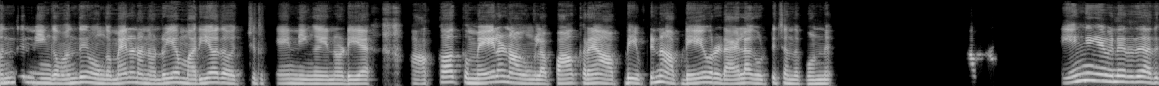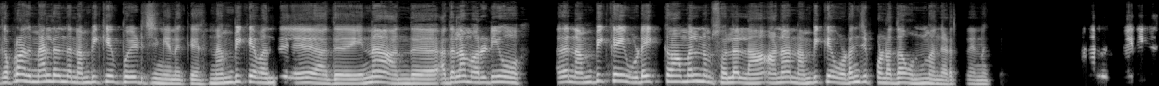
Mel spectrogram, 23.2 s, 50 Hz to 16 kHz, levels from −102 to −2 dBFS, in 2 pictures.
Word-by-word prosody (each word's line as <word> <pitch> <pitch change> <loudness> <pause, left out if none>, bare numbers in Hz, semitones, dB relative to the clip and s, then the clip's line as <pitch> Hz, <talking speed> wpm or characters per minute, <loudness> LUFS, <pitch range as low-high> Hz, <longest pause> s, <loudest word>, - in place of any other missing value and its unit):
வந்து 210 +4 -3
நீங்க 190 -2 +1
வந்து 195 +4 0
உங்க 175 -1 0
மேலே 200 +3 +4
நான் 185 -3 -1
நிறைய 185 +5 +1
மரியாதை 195 +4 +2
வச்சிருக்கேன், 180 0 -8
நீங்க 170 0 -1
என்னுடைய 165 0 0 0.6
அக்காக்கு 225 +2 -2
மேலே 225 +6 +5
நான் 185 -2 +1
உங்கள 170 -1 0 0.2
பார்க்குறேன்" 185 +1 +2
அப்படி 195 +3 -2
இப்படின்னு 210 +7 -1
அப்படியே 180 +2 +1
ஒரு 195 - +1
டயலாக் 180 +1 +1
விட்டுச்சு 185 +1 -5
அந்த 165 - -5
பொண்ணு. 170 +1 -1 1.4
அப்புறம் 245 0 -9 0.9
எங்கேங்க 290 +2 +2
விடறது. 240 -2 +1
அதுக்கப்புறம் 215 +7 0
அது 250 - 0
மேல 260 +1 +2
இருந்த 245 -2 0
நம்பிக்கையே 230 +3 +1
போயிடுச்சுங்க 200 -5 -1
எனக்கு. 170 0 -2 0.2
நம்பிக்கை 235 +4 +2
வந்து 210 +4 -3 0.4
அது 175 +1 0 0.2
என்ன 215 +4 +1 0.2
அந்த 180 0 -2 0.3
அதெல்லா 220 +5 +2
மறுபடியும் 220 +1 +1 0.4
அதாவது 235 +2 0
நம்பிக்கை 270 +6 +3
உடைக்காமல் 250 +2 +1
நாம் 235 -4 -3
சொல்லலாம். 200 -2 +2
ஆனா, 215 +3 +1
நம்பிக்கை 220 +6 +1
உடைஞ்சு 235 +5 0
போனது 195 -2 -1
தான் 205 -1 0
உண்மை 185 +1 -2
அந்த 160 -2 -3
இடத்தில 160 +1 -10
எனக்கு. 155 - -10 1.1
அது - - -60
பெரிய - - -2
200 Hz, 145 wpm, -23 LUFS, 180-230 Hz, 1.4 s, மேலே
